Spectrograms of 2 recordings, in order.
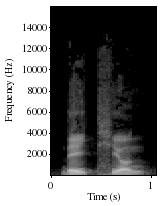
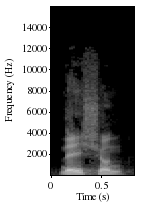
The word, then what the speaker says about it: nation: Native English speakers는 네이티언, 그레시어스 이렇게 발음하지 않는다. 대신에 그들은 nation, gracious 이렇게 발음하고 삐리리 컨저넌트가 펠리터라이즈드 되었다.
